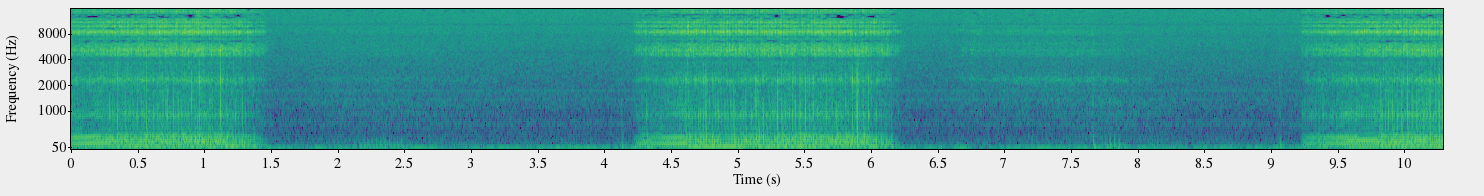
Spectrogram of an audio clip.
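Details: Snoring ASMR audio recording: loud, low rattling snores on each in-breath about every four to five seconds, with quieter breathing between.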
